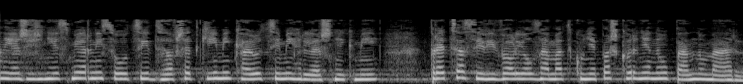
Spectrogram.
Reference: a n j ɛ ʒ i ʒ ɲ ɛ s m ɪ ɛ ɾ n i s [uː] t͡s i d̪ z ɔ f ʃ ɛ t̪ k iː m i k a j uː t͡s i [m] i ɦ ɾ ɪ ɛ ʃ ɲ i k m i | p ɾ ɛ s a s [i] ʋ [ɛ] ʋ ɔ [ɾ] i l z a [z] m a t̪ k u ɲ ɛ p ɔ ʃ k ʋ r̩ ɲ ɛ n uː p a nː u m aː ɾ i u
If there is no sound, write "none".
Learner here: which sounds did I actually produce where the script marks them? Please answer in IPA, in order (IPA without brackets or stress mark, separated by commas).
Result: uː, m, i, i, l, none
